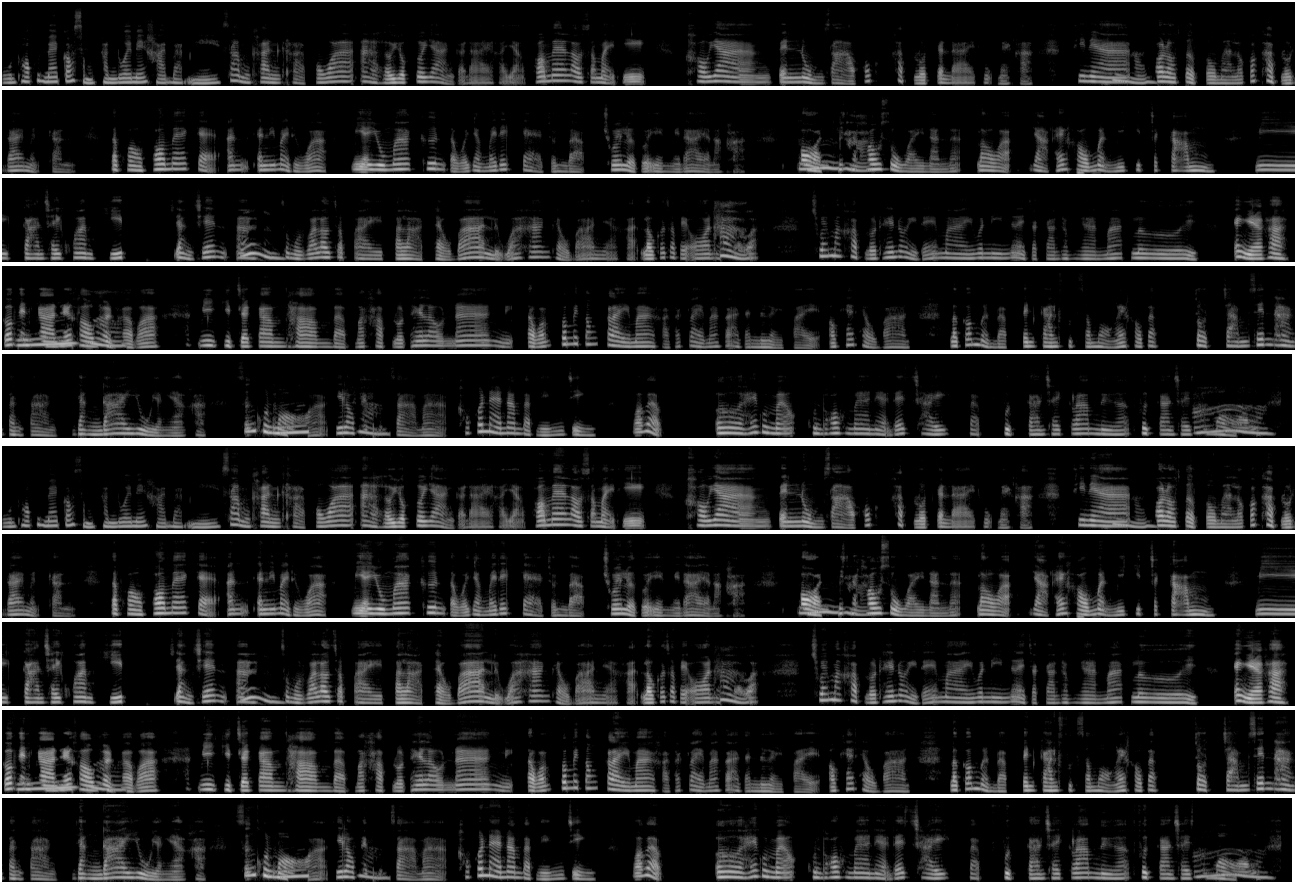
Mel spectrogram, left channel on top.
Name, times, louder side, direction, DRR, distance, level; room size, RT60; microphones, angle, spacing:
voice 1, 0.0-2.2 11.1-11.6 20.9-21.7 28.2-28.7 33.0-33.4 38.9-40.0 54.4-54.8 55.3-55.6 63.6-64.4, left 1 dB, 35° left, 1.4 m, -30 dB
voice 2, 2.3-6.4 6.8-11.3 11.5-13.6 14.0-16.2 16.4-18.7 19.0-20.4 20.9-21.2 21.6-25.1 25.5-27.1 27.5-28.4 28.7-33.4 34.0-37.8 38.2-50.3 50.7-53.8 54.1-55.2 55.7-56.2 56.5-57.7 58.0-58.3 58.9-64.3, right 2 dB, 30° right, 1.0 m, -30 dB
open air
head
